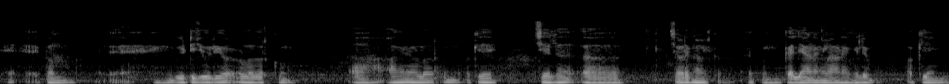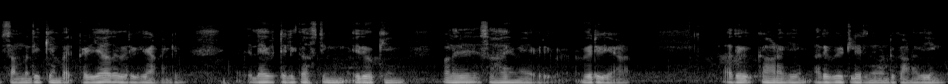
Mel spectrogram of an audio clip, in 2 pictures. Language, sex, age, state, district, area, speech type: Malayalam, male, 18-30, Kerala, Idukki, rural, spontaneous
